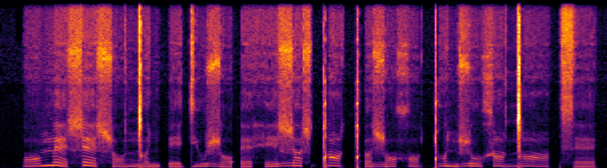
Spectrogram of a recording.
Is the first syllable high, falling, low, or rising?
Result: rising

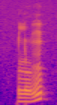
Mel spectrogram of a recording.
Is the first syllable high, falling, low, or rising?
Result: rising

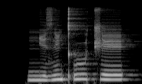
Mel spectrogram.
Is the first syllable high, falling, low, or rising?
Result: low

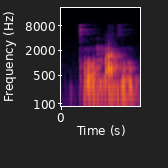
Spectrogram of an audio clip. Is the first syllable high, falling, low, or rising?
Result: low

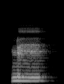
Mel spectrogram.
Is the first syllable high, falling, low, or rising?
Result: high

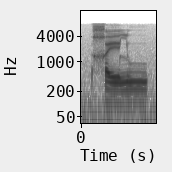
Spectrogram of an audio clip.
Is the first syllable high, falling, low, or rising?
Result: low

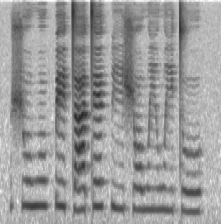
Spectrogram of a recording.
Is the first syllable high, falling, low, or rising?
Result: high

